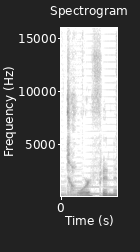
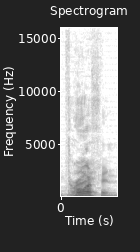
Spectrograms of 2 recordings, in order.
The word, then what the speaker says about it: Thorfinn: Oh, they say Thorfinn in the dub? – In the sub, dude, whenever, like, in the original audio. – Oh. – They don't pronounce the H. They say Thorfinn. – Right. Thorfinn.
